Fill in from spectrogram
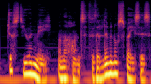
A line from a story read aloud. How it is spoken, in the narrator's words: chuckle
